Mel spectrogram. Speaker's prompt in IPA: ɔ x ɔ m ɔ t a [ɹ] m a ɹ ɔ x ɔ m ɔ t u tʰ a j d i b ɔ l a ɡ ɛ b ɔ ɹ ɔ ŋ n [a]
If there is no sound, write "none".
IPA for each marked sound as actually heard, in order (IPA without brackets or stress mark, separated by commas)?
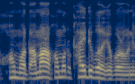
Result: none, i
